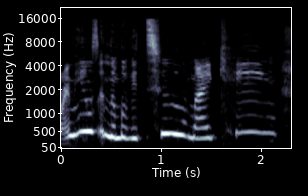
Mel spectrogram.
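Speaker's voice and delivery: high, excited gush; excited fangirl. Real, not acted. Fan gushing about [name], high and excited. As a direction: squeal with fan delight.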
